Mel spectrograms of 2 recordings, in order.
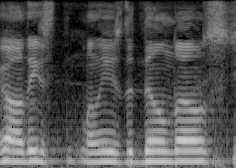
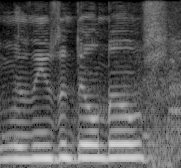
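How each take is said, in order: First: Said in the usual way. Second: Slow, laughing, mortified question; embarrassed laughing. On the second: Retold or imitated. Embarrassed asking the clerk, laughing. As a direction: squirm through it with a laugh. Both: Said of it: "You know how humil".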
